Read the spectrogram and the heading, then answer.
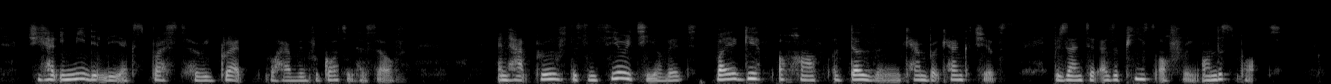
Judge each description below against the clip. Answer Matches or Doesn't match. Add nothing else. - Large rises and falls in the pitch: Doesn't match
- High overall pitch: Matches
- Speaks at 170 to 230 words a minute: Doesn't match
